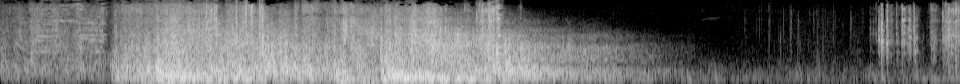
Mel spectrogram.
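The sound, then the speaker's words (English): A door is blown open with a sudden loud blast, followed by a dense roar of crashing debris that holds for about two seconds and then fades, with a short sharp knock shortly after. “Chavez steps across the hall and up the stairs as the door's blown open again.”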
